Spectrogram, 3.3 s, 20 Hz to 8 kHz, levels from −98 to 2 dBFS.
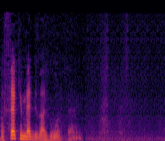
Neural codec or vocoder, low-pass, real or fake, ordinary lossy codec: codec, 16 kHz, 1.1 kbps, Voila-Tokenizer; none; fake; none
